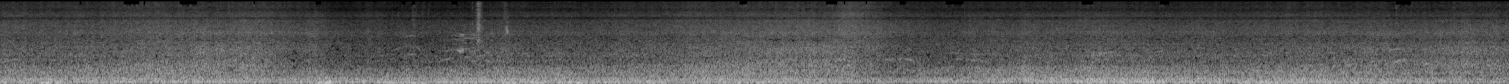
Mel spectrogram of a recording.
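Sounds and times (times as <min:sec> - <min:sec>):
sea waves breaking on beach: 0:00.0 - 0:15.0.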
